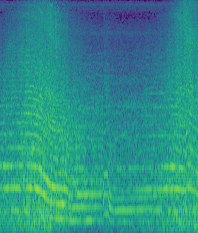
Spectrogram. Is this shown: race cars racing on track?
yes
